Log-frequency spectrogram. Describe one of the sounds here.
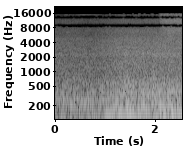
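A train's motor hums with a rising whine.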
